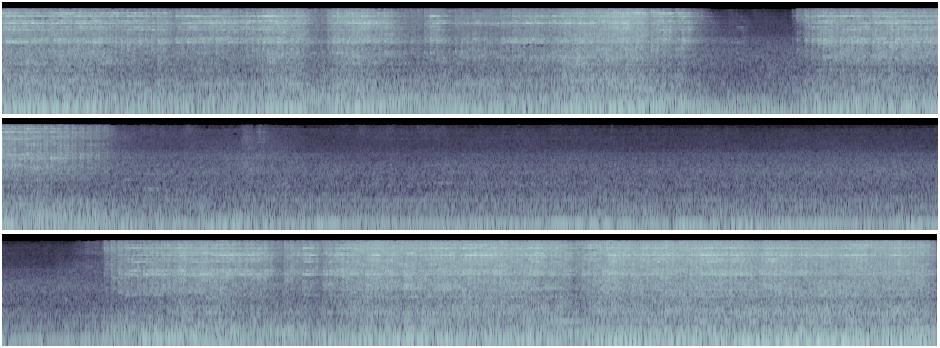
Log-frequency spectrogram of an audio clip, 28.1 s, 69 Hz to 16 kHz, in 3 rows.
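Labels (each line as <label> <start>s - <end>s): Someone is drilling outdoors, and the sound of the drill varies in intensity. 0.0s - 7.3s
Outdoor noise. 7.3s - 8.0s
An outdoor drill sound increases and decreases in strength. 8.0s - 10.6s
Outdoor noise. 10.5s - 19.7s
An outdoor drill sound increases and decreases in strength. 19.7s - 28.1s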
